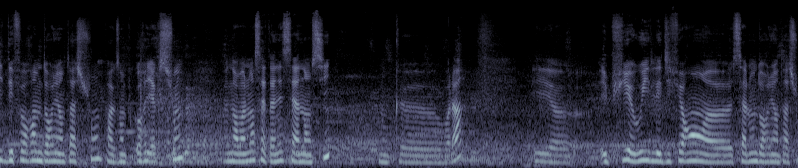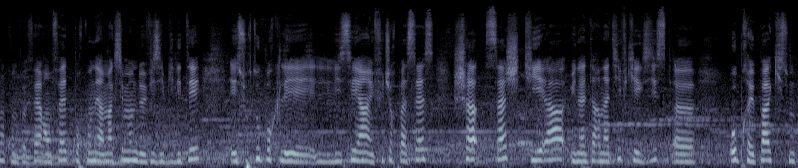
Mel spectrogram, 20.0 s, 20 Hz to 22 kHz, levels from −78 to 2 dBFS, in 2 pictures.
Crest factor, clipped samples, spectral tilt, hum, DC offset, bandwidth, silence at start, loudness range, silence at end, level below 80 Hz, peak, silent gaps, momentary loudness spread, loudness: 18 dB; under 0.1%; -4.5 dB/octave; none; under 0.1%; 18 kHz; 0 s; 4 LU; 0 s; -48 dBFS; -10 dBFS; none; 9 LU; -29 LUFS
